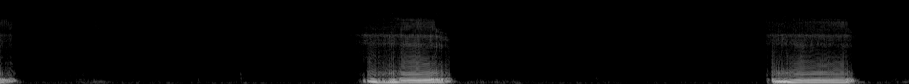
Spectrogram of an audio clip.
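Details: Large retriever dog asleep, snoring loudly with deep, buzzing snores on each in-breath about every four seconds, roughly 15 breaths a minute, near silence between: snoring.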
